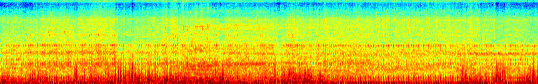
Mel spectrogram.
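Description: Motorcycle engine running steadily while riding along, with a continuous low hum.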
